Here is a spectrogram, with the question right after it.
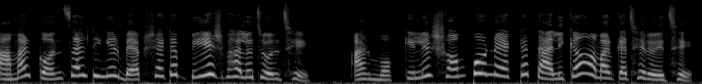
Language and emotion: Bengali, happy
